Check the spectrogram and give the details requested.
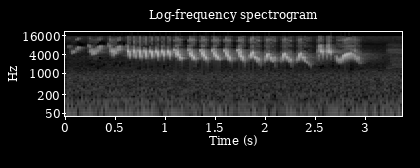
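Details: Common chaffinch male singing while seeking a mate: a bright accelerating series of repeated descending notes forming a rattling trill, ending in a short emphatic flourish, over soft background hiss.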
